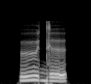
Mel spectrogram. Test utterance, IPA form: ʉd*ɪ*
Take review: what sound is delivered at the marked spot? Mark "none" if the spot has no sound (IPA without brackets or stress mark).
ɪ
